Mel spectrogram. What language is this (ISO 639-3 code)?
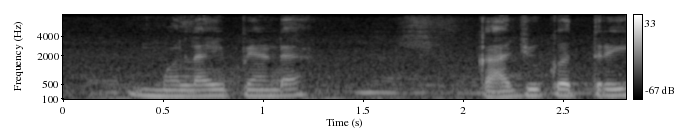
guj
